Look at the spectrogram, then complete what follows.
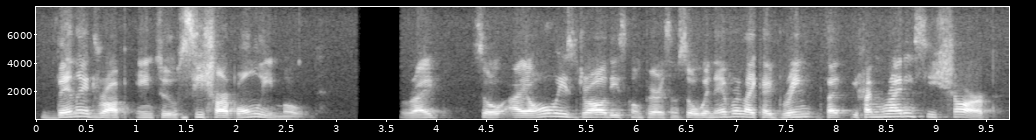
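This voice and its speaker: A man from Brazil with a Brazilian Portuguese accent, whose first language is Portuguese, explaining points animatedly in a casual discussion and often asking rhetorical questions. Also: mellow. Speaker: host. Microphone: video call. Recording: muffled low-fidelity video call audio.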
